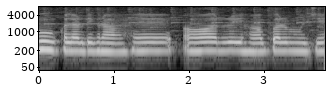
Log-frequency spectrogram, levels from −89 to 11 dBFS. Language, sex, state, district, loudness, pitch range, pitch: Hindi, female, Himachal Pradesh, Shimla, -16 LUFS, 195-200 Hz, 200 Hz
